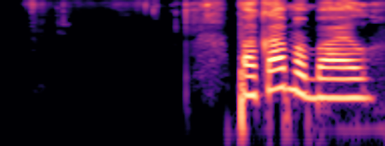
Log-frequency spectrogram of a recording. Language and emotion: Russian, neutral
